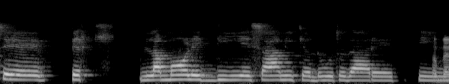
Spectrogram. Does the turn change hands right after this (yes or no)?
yes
